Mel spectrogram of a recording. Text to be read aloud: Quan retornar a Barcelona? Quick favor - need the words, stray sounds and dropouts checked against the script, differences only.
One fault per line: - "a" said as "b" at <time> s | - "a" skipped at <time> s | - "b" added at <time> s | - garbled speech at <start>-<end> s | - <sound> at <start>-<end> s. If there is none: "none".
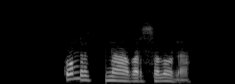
- dropout at 1.0-1.1 s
